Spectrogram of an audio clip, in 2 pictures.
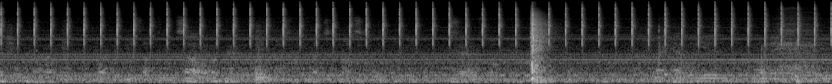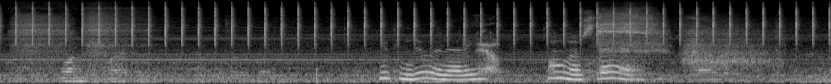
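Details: Focused shockwave therapy for knee patellar tendinopathy at increased intensity late in the session, after mild settings were judged too low. Rapid regular clicking pulses, about three a second, with background voices.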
